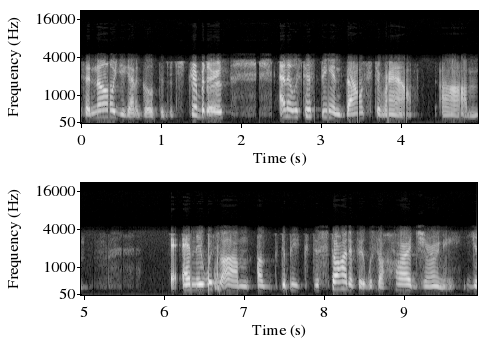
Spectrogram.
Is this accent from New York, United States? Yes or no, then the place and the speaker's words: yes; New York, United States; and, you know, I was from New York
